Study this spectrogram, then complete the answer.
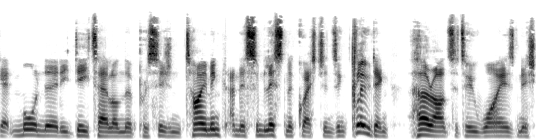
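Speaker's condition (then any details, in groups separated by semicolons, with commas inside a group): No condition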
